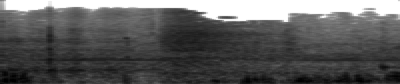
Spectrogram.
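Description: Rubbing and rustling of a chenille microfiber wash mitt scrubbed over soapy car paint and a headlight, with uneven low rumbling on the microphone.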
